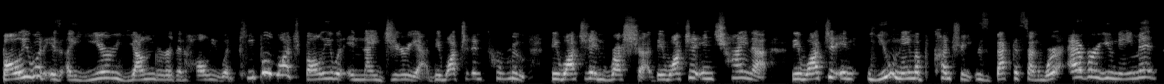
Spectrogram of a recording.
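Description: A media company founder, Chhattisgarhi by first language, shares animated, emphatic, fast-paced stories of her company and upbringing as a guest in a casual podcast interview. Her voice is a little high and slightly rough. The audio quality is poor, with no room sound.

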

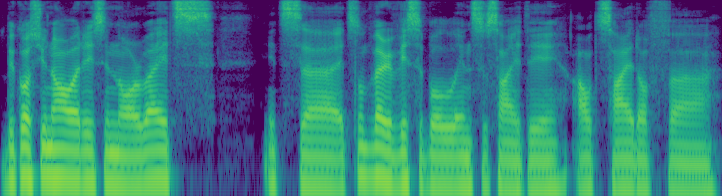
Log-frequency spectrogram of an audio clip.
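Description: A man's voice: lowish voice, level tone, a little fast, clear, resonant tone, no room sound, clean studio sound. A man hosting a casual podcast interview, talking in a tentative, rambling way. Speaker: podcast host.

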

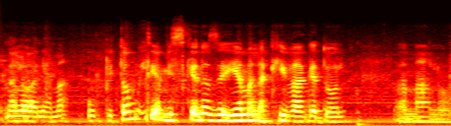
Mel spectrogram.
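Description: A woman telling a story in a casual, animated way, often laughing and acting out what people said. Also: sits low, creaky, a crowd in the background. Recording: loud music behind the voice.

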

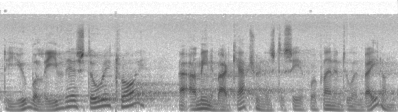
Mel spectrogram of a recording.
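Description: A man playing a loyal, skeptical submarine crewman with a husky, folksy questioning manner in a vintage puppet adventure series. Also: low-pitched, very animated, quick pace, a little mellow, big-room sound, soft background music, exaggerated voice. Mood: doubtful.

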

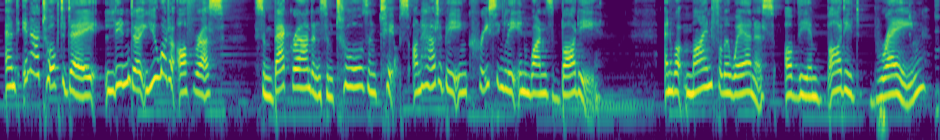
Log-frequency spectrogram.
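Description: A woman hosting a podcast, introducing her guest in an upbeat, expressive way. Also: on the high side. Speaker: podcast host. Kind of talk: podcast interview.

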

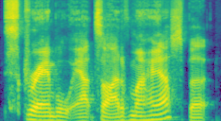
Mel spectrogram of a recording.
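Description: An Australian man with a gravelly, slightly under-the-weather voice, chatting casually with friends as a podcast co-host. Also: mid-range voice, unhurried, a bit bright. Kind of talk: casual banter among friends. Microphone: remote recording over the internet.

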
